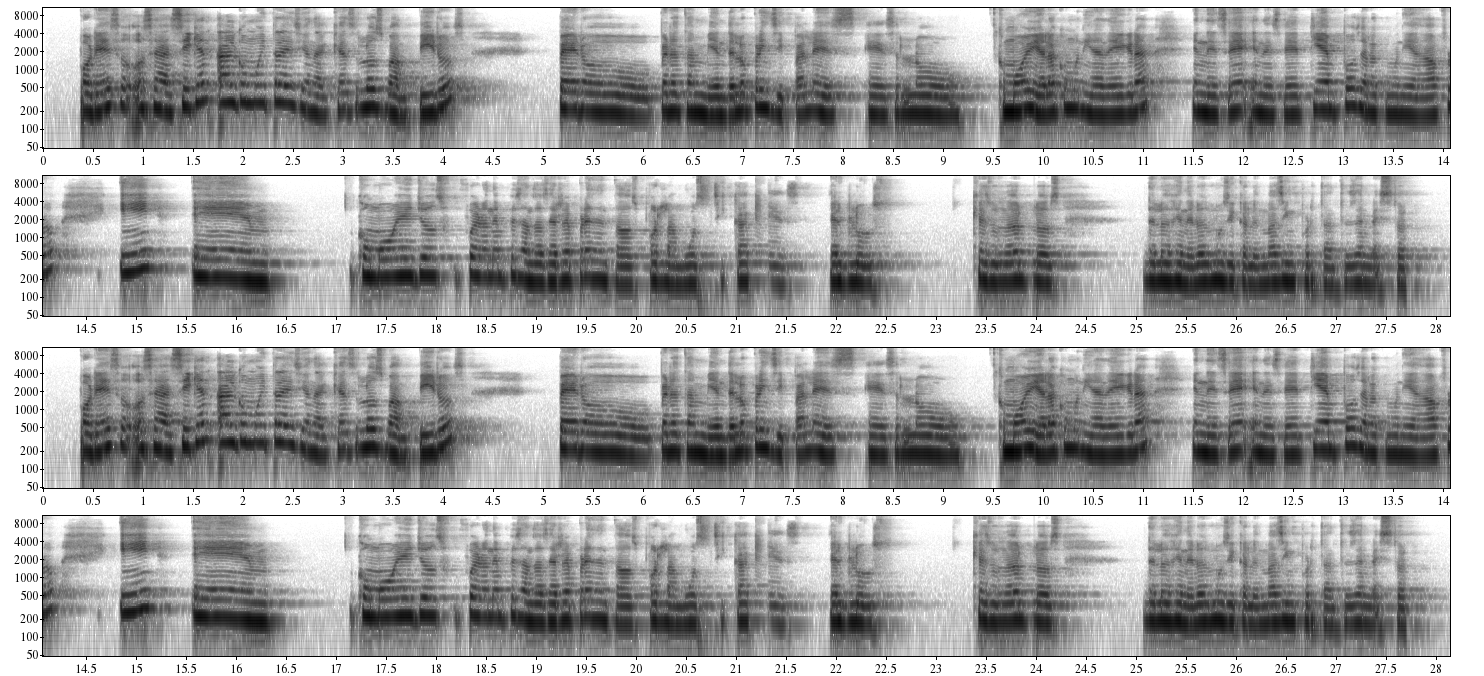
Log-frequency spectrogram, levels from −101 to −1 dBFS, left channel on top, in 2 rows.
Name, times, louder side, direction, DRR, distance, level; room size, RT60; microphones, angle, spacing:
voice 1, 0.4-4.2 5.2-9.2 9.5-15.2 15.6-16.4 17.2-20.7 21.0-21.6 21.9-22.5 23.4-24.2 25.1-27.7, equal, 5° right, 10 dB, 1.1 m, -17 dB
24.0 x 14.5 x 9.9 m, 0.89 s
head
